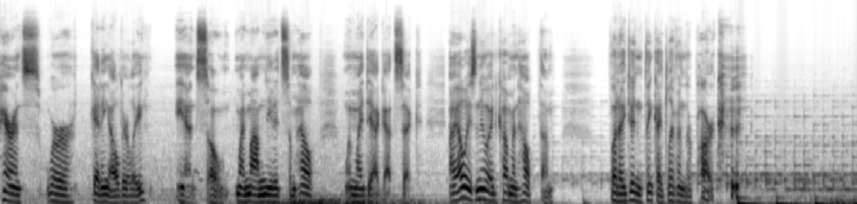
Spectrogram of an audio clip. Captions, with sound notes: parents were getting elderly and so my mom needed some help when my dad got sick. I always knew I'd come and help them, but I didn't think I'd live in their park. [ CHUCKLES ]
